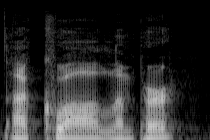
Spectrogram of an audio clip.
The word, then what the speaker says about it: Kuala Lumpur: Kuala Lumpur, Malaysia. – Kuala Lumpur.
